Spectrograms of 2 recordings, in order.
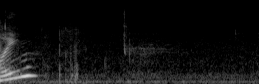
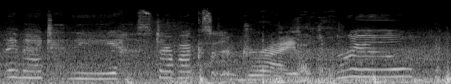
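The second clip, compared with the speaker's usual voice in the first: drawn-out slow announcement; slow drawl at the drive-thru; 4 semitones higher, much slower than usual. Real, not acted. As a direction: stretch every word lazily.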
